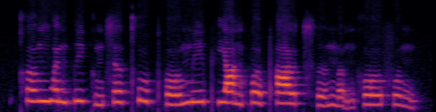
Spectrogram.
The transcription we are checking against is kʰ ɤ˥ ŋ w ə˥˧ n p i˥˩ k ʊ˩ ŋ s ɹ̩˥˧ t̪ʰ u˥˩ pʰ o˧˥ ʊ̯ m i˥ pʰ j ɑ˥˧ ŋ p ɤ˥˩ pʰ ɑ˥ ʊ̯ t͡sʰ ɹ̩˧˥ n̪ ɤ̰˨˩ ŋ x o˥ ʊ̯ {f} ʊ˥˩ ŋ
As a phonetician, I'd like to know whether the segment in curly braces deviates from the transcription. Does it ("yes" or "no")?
no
